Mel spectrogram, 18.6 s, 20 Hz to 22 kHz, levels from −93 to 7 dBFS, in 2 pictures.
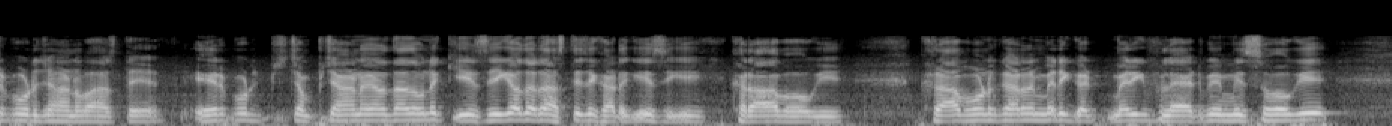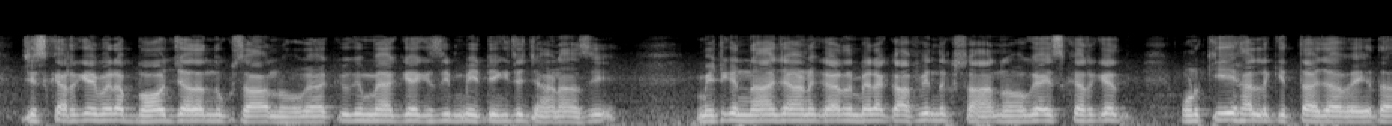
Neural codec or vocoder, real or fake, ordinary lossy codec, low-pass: none; real; none; none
